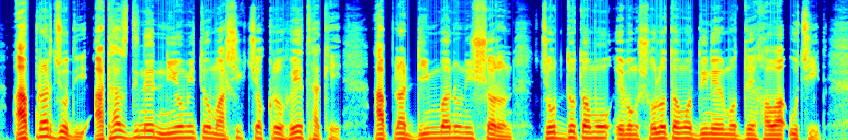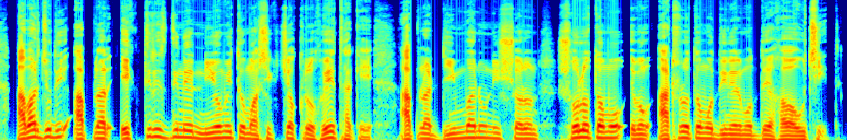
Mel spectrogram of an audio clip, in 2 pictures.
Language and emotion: Bengali, neutral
